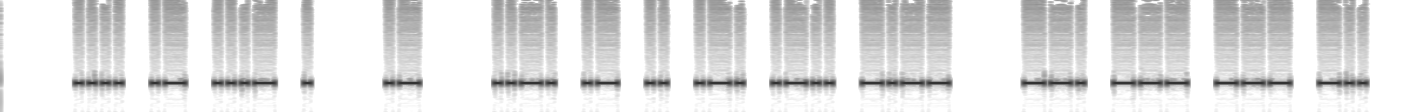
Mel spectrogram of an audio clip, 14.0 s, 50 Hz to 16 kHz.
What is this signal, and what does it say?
Morse code, heard as a keyed tone, about 18 wpm, spaced as for 15 wpm, 1000 Hz. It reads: HAVE A FAIRLY GOOD
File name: qotdfiles / 15wpm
